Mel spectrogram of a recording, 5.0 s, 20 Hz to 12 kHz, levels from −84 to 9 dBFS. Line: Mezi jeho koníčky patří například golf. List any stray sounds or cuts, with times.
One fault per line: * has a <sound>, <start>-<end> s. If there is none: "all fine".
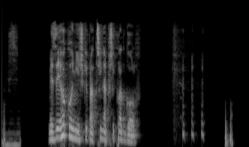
* has a laugh, 3.4-4.1 s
